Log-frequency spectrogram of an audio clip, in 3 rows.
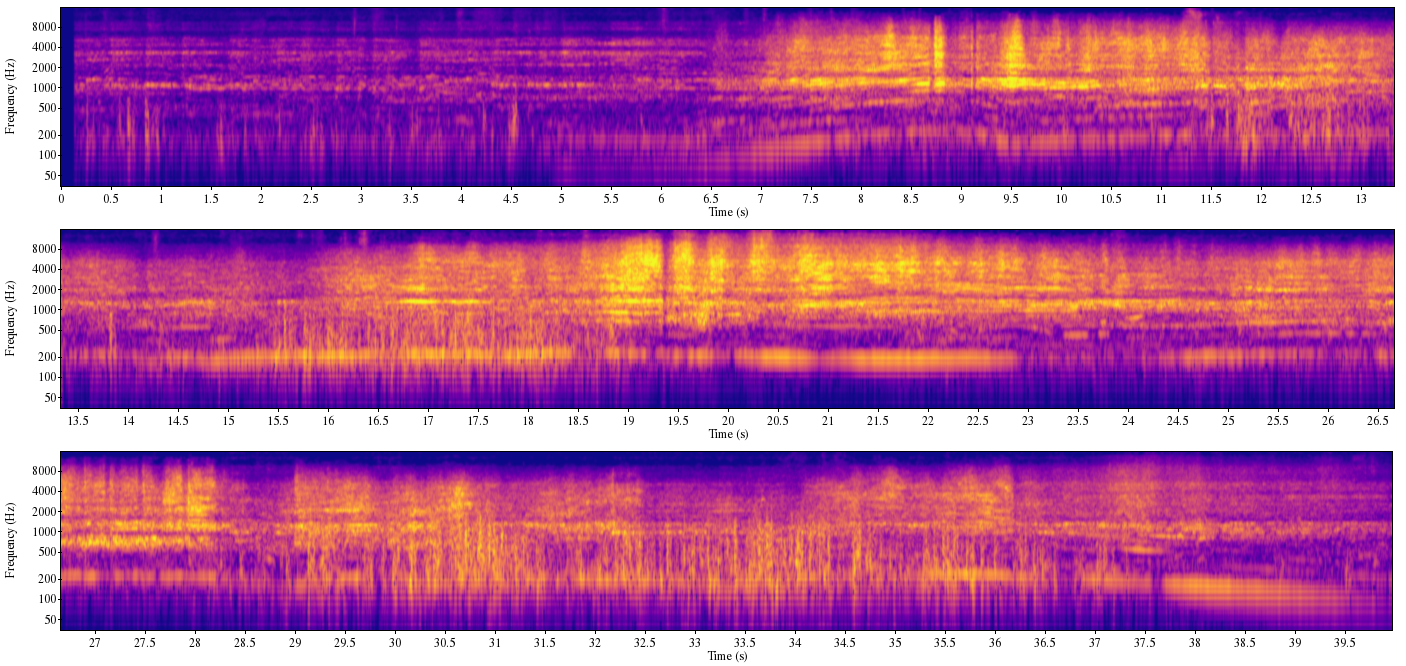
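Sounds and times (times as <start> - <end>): car engine revving: 4.8 - 39.9.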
